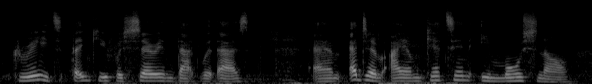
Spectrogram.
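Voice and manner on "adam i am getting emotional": ordinary talk, nothing marked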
